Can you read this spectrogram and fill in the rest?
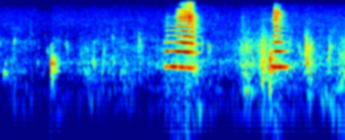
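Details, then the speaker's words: Older-model WonderWash small washer with lid cranked down to seal, drum being cranked: two sharp high-pitched squeaks about a second apart; the not-very-sturdy frame flexes and squeaks. "And it's not a super sturdy frame. The little squeak it makes Burley look. I don't know if you can see him on the floor. He thinks it sounds like a little rodent when the frame there squeaks."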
